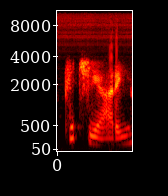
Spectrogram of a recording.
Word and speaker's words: Picciotti: So, I forgot to say, it was 25 years ago that Craig, Mark Picciotti, Mark Picciotti, which is kind of the Italian pronunciation, and myself, we did There Will Come a Day, which was from The Absolute, so we worked together back then.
